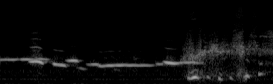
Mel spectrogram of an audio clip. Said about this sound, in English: I can't whistle and laugh at the same time. That's an advanced whistling technique.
